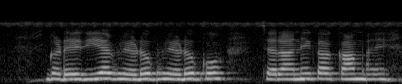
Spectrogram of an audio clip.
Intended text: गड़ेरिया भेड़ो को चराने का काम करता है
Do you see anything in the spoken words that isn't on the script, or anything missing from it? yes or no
yes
